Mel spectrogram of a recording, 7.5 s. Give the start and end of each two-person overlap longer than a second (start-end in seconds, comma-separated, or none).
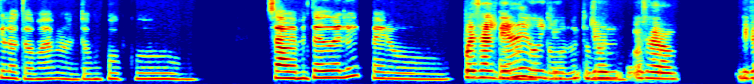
5.0-6.3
